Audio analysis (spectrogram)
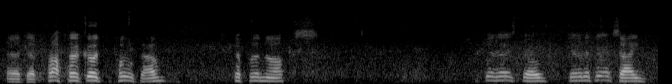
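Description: A man's voice: on the high side, fairly even intonation, moderate pace, darkish tone, slight background noise. Chatty man fishing on a beach. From Wales. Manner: chatty, explaining as he works. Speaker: fishing vlogger. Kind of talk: casual chat to camera. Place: outdoors on a pebbly beach by the sea. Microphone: camera close up, held or on a stand.

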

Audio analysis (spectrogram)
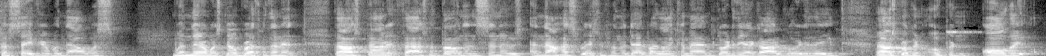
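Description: A man solemnly reciting liturgical hymn verses in a measured way, now and then stumbling over a word. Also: fairly high pitch, pushed and bright. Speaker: reader of church liturgy. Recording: echoey, reverberant room.

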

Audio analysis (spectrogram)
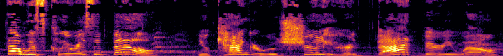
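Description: A woman voicing a kind, loyal, anxious male elephant in a storybook, with emphatic, drawn-out calls. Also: sits high, big pitch swings, pushed and bright, full character voice. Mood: pleased.

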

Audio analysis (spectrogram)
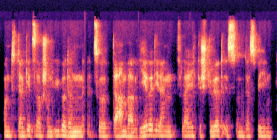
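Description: Guy in his 50s from germany explaining medical slides, really dark mellow voice, roomy echo. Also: mid-range voice, level tone, unhurried. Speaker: medical lecturer, pediatric gastroenterologist. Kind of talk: slide lecture to patients. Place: small indoor room, on video call. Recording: roomy home or office echo.

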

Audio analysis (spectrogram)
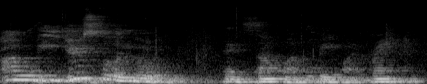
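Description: A lonely big bad wolf, as a man puts him on for a storybook reading, speaking low, gentle and sweet. The voice is mellow in tone. It comes from far off in a big echoey hall. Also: sing-song, unhurried, muffled recording.

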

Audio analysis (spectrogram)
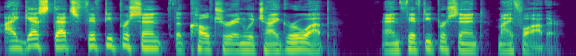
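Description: An older man with a low-pitched voice tells stories in a casual, folksy way. His intonation rises and falls widely, and he leans on certain phrases with wry, drawn-out emphasis. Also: a bit bright. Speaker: narrator, vintage electronics collector. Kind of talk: casual reminiscing narration over catalog pages.

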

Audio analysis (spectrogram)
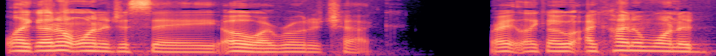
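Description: A woman's voice: on the low side, fairly even intonation, fast. Trinidadian woman telling her story on stage. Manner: chatty, self-deprecating storytelling with asides. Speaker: conference speaker. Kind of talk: conference talk. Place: conference hall.

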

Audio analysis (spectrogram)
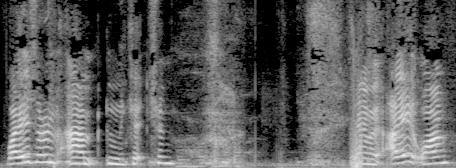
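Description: A woman films a friend on her phone in a cluttered flat, teasing him and laughing almost nonstop. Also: sits high, normal speed, rough recording. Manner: laughing constantly, teasing, bossy. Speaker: person filming a friend's chilli challenge. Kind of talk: casual teasing chat behind the camera. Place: small cluttered flat indoors. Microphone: phone held by the speaker.

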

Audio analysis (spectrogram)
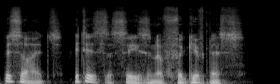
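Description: An actor playing an authoritative, reasoning gentleman detective in a dramatic audiobook reading. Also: rumbling low, sing-song, moderate pace, slightly rough, dry recording, studio quality, exaggerated voice. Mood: reflective, merciful.

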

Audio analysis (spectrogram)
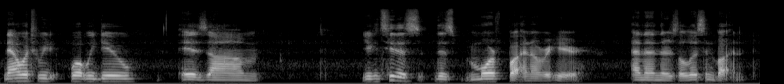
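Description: Casual, halting man giving a tutorial. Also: medium pitch. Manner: halting, informal, unscripted. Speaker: tech tutorial presenter.

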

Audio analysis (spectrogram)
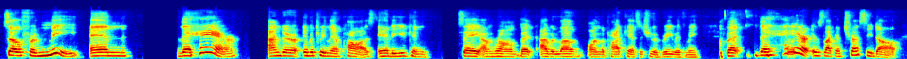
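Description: Casting note: middle-aged woman, lowish voice, lively storyteller who jumps up high for emphasis, webcam from a home room. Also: a little slow. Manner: animated storytelling with sudden high-pitched emphasis. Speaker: co-host. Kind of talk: casual video-call chat. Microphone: video call webcam.

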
